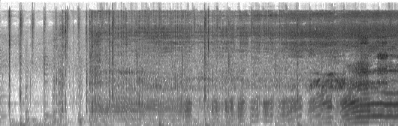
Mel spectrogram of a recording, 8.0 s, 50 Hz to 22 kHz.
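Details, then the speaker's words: STIHL MS201TC chainsaw after complete engine rebuild for zero compression and a no-run condition: sharp pull-start bursts, then catches, idles evenly and revs cleanly up and down. "I'd say that sounds pretty good. back up and running."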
